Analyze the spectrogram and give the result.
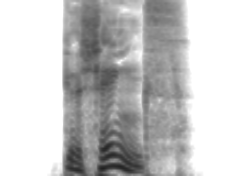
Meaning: genitive singular of Geschenk
- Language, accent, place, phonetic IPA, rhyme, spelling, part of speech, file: German, Germany, Berlin, [ɡəˈʃɛŋks], -ɛŋks, Geschenks, noun, De-Geschenks.ogg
